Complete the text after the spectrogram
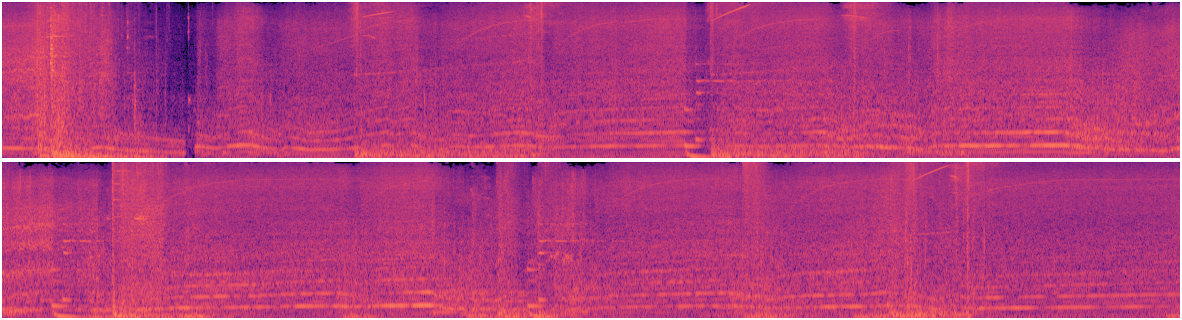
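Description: A car engine roars and revs up and down through gear changes.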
